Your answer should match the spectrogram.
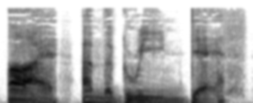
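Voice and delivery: very slow, looming dragon name; grand announcement. Acted. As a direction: savour your own terrible name.

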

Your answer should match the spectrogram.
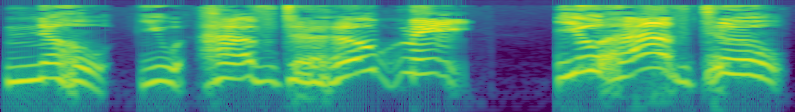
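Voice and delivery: high, loud pleading shout; desperate shouting. Acted. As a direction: beg at the top of your voice. Girl shouts, begging for help.

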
